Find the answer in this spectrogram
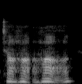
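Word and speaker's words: Taha'a: And you go over to the island of Taha. It's actually like Tahaha, but a lot of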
